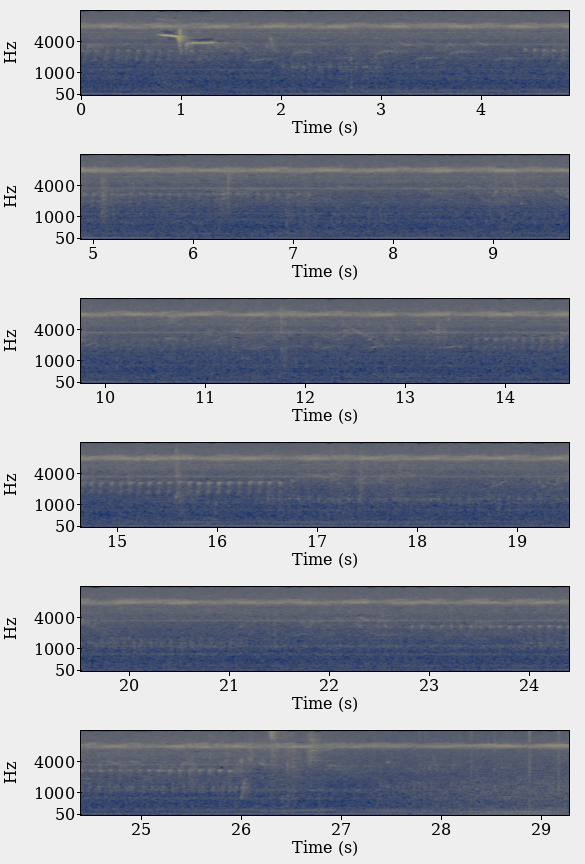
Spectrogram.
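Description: Outdoor insect chorus: a steady high-pitched drone with pulsed trills that come and go every several seconds. There is a short bird chirp about a second in, over a low rumble.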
